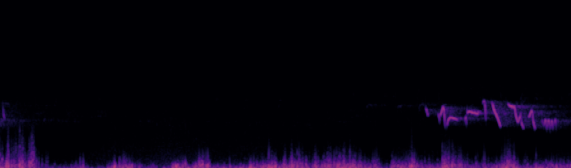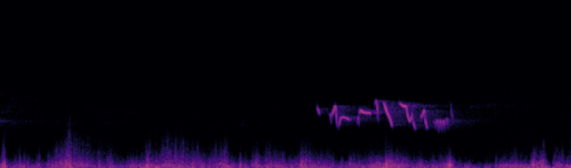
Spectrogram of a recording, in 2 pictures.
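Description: A red-flanked bluetail gives two short, high, descending warbled phrases about five seconds apart, over steady rumbling wind noise.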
